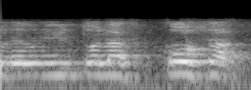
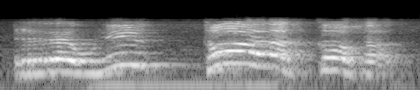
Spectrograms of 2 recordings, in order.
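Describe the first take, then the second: First: Said in the usual way. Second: "todas" punched high and loud, drawn out; preacher hammering home "todas"; emphatic repetition. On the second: Real, not acted. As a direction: hit "todas" hard and slow the whole phrase. Preacher repeats verse phrase for emphasis.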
